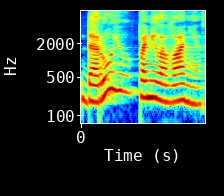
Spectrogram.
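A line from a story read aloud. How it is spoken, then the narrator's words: Plain. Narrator (Russian): сказал он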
